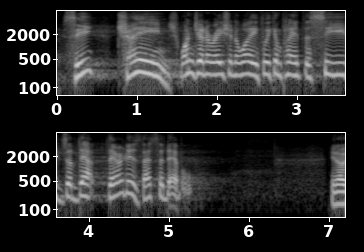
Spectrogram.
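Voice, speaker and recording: An older man with an Australian accent preaching a sermon, stressing words and swinging between loud and quiet. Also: on the high side. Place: large auditorium. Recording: dull sound with long hall reverb.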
